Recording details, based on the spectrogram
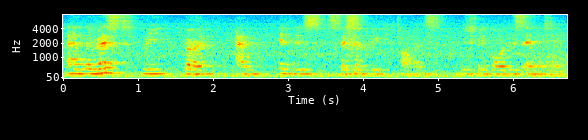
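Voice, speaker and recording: A woman with a Danish accent speaking as a panelist in an informal talk, halting and full of fillers. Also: mid-range voice, flat delivery. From Denmark. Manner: halting, with many fillers and soft laughs. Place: lecture room. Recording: echoey room from a distant mic, noisy.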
